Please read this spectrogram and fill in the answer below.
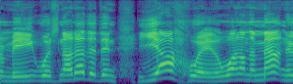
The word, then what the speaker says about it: Yahweh: YHWH would have likely been, uh, been pronounced Yahweh.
